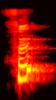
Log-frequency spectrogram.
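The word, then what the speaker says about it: फिर: இப்ப இந்த ப்ரொனவுன்சியேஷன் பாருங்க, ஃபிர் அப்படிங்கிறதுக்கு பிஹெச் அப்படிங்கிற ஸ்பெல்லிங் தான் போட்டிருக்கேன். ஆனா நான் ப்ரொனவுன்ஸ் பண்ணும்போது எஃப்ங்கிற சவுண்டை வச்சுதான் ப்ரொனவுன்ஸ் பண்றேன். அந்த மாதிரி தான் ப்ரொனவுன்ஸ் பண்ணணும். ஃபிர் மிலேங்கே.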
